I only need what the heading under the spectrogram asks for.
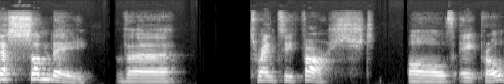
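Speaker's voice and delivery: very slow, robotic machine-announcement delivery. Speaker announcing a sign-up deadline to listeners, sounding like an automated robot. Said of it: "I sounded like an automated robot there".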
